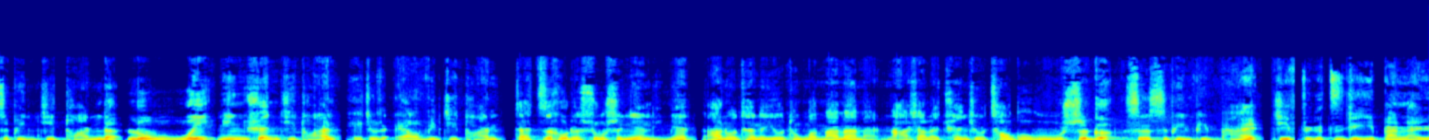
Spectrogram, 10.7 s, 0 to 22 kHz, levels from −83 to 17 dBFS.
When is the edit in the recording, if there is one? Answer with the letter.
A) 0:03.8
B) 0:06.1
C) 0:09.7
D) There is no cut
C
